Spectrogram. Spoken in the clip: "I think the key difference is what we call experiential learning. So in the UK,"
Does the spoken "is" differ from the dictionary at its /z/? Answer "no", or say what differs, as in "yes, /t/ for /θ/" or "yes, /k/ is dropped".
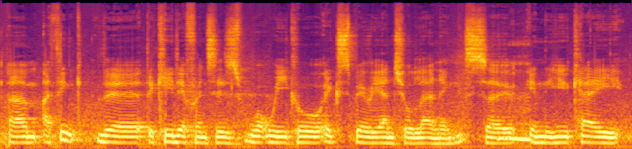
no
